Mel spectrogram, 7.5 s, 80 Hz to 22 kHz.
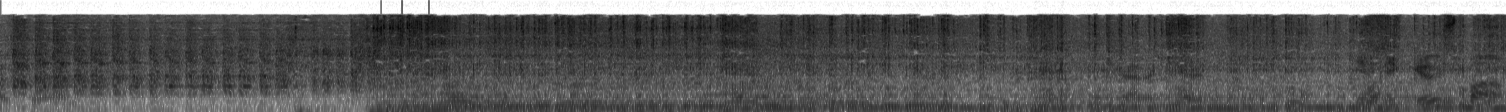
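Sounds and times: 
turbocharged V6 race car engine with one big turbo revving: 0.0s - 7.5s
speech: 7.1s - 7.5s.

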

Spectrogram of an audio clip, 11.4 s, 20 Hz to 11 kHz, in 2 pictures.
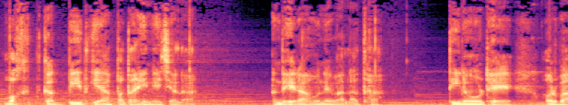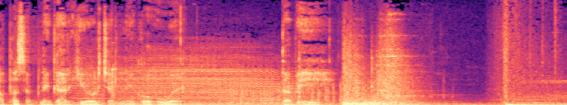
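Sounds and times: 
speech: 0.1s - 2.1s, 2.8s - 3.9s, 4.5s - 9.5s
heavy door slamming shut: 8.1s - 10.4s.

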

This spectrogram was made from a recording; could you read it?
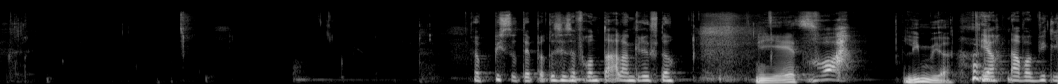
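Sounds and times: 
mouth smacks while tasting a drink: 1.7s - 3.4s
speech: 4.8s - 10.5s.

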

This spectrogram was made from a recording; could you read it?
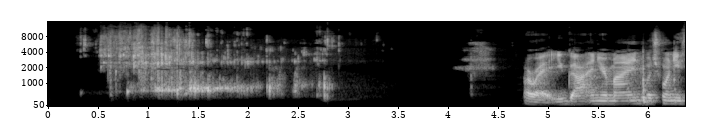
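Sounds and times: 
liquid pouring and splashing: 0.3s - 3.4s
speech: 5.0s - 6.3s.

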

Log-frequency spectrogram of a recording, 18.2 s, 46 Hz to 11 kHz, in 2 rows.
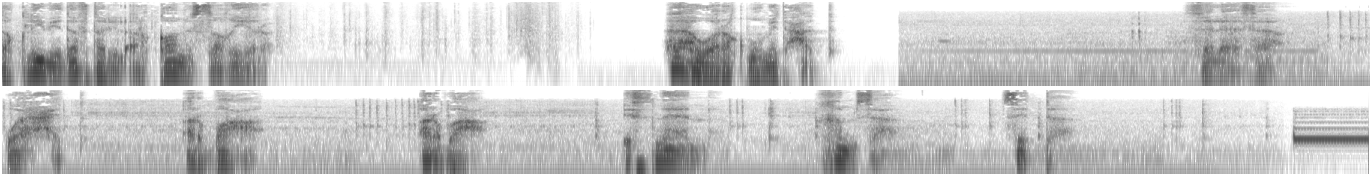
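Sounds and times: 
speech: 0.2s - 1.9s, 4.4s - 5.6s, 7.9s - 8.6s, 9.2s - 10.9s, 11.9s - 12.4s, 13.3s - 13.9s, 14.6s - 15.2s, 15.8s - 16.3s
handling noise: 0.8s - 4.0s
rotary telephone dial being turned: 11.4s - 12.0s
telephone ringing tone: 17.7s - 18.2s.

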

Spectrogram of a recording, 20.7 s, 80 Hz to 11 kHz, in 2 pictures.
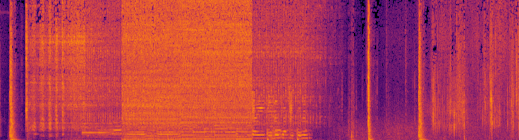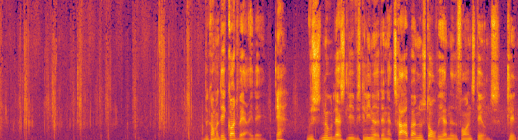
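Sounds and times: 
car door thunk: 0.2s - 0.5s, 8.4s - 8.6s
car engine starting and humming: 0.5s - 6.8s
footsteps crunching outdoors: 6.8s - 16.5s
speech: 14.5s - 20.7s.

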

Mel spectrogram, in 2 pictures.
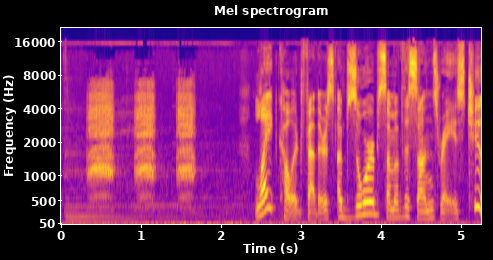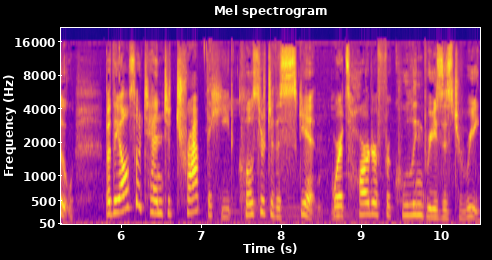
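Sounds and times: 
common raven croaking: 0.3s - 1.8s
speech: 2.4s - 10.4s.

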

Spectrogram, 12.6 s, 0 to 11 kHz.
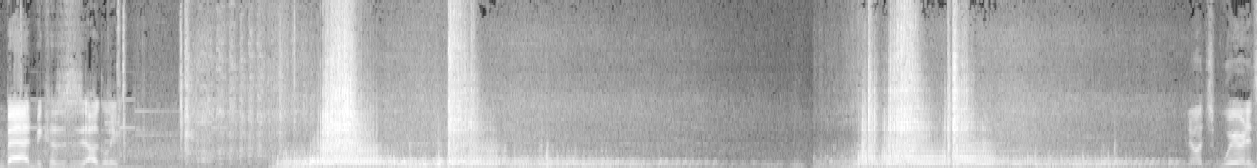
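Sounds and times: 
speech: 0.0s - 1.4s, 12.2s - 12.5s
Coyote V8 engine revving: 1.9s - 7.1s, 8.0s - 12.5s
Coyote V8 exhaust crackle: 2.2s - 12.5s.

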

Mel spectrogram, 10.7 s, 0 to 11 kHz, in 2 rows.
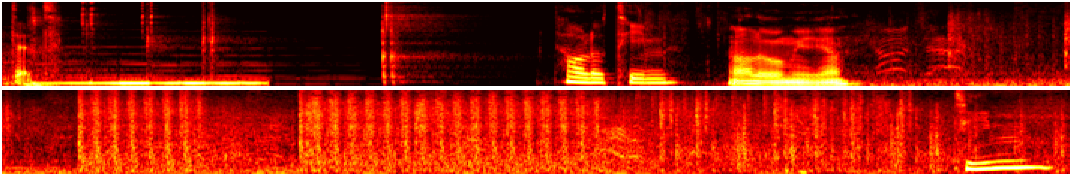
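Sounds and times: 
speech: 0.0s - 0.8s, 2.8s - 4.5s, 10.1s - 10.6s
video game automatic gunfire from a shooter game: 5.7s - 10.6s.

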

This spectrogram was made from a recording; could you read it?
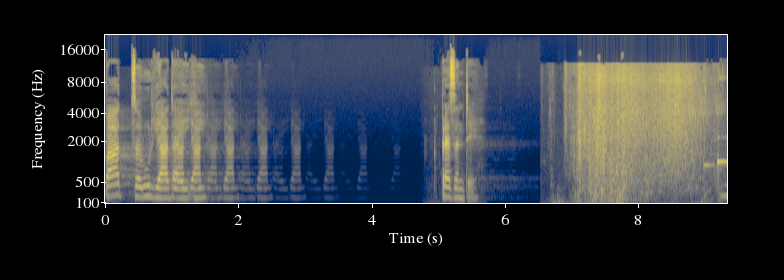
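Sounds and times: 
speech: 0.0s - 3.0s, 5.0s - 5.7s
loud splash of water thrown hard onto a face: 6.6s - 9.2s.

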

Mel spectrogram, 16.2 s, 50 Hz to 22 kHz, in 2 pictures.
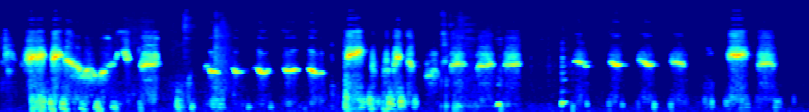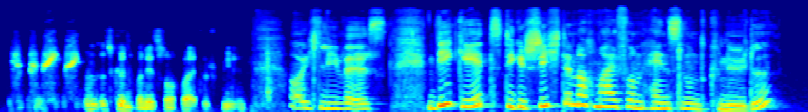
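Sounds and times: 
person whistling an imitation of nightingale and blackbird song: 0.0s - 3.4s, 4.0s - 9.0s
speech: 9.3s - 15.9s.

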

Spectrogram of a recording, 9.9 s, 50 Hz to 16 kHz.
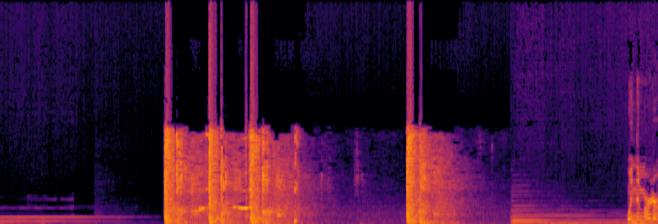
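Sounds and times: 
gunshots recorded on outdoor surveillance camera audio: 2.5s - 5.1s, 6.1s - 7.4s.

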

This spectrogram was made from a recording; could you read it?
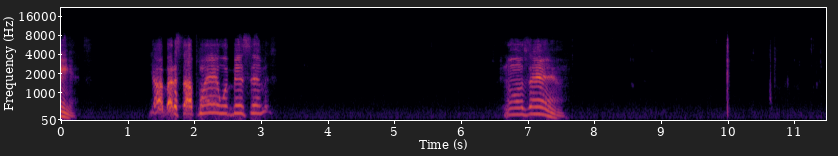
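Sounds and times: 
speech: 0.0s - 0.3s, 1.4s - 3.3s, 6.6s - 7.6s
person chewing gum loudly: 7.6s - 11.4s.

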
